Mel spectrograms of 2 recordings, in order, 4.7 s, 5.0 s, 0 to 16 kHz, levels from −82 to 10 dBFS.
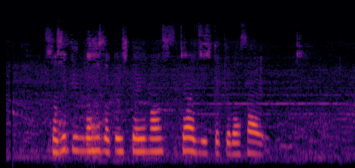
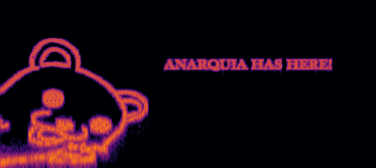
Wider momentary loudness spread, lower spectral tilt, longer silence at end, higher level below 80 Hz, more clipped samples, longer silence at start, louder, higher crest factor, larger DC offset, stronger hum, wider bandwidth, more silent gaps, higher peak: first, 22 LU vs 11 LU; first, -4.5 dB/octave vs -3 dB/octave; second, 0.35 s vs 0.6 s; second, -82 dBFS vs -44 dBFS; neither; first, 0.15 s vs 0 s; second, -27 LUFS vs -18 LUFS; about the same, 16 dB vs 18 dB; neither; neither; first, 10 kHz vs 7.8 kHz; second, none vs 1.98-2.17 s, 3.76-3.80 s; second, -10 dBFS vs -2 dBFS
